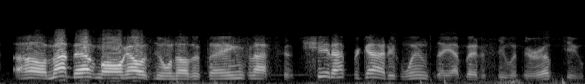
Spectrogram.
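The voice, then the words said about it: Redneck-sounding accent. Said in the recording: “listen to his accent, though. ... That is not even a Florida accent, though. ... Redneck? ... NASCAR watching, redneck, yeah.”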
